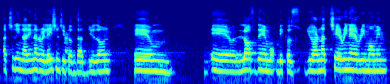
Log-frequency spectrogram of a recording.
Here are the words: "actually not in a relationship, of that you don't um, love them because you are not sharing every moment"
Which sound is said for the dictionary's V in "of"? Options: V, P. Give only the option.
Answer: P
